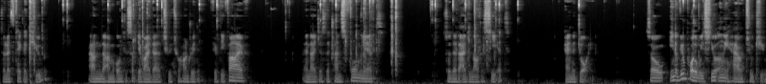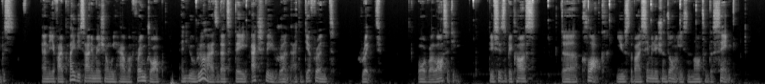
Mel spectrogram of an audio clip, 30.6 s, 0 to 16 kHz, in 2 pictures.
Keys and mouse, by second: 2.2-3.3 drag, 3.0 5, 4.1 click, 6.5-8.8 drag, 9.1 click, 9.7 5, 9.8 5, 10.4-11.7 drag, 13.9 shift+middle click, 16.3 space, 19.5-20.0 shift+drag, 20.0 shift+middle click, 24.3 space, 24.8 middle click, 26.0 click, 26.1 middle click, 26.2 click, 27.2 click, 27.9 d, 28.4 click, 28.4-29.2 d, 29.3 click, 30.1 d, 30.2 d.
